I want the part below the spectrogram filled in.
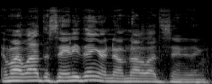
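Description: Male streamer, thirties, expressive self-deprecating banter, very wide pitch swings. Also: racing. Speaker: livestreamer. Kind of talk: casual livestream banter. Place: indoor room at home. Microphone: streaming mic on boom arm.

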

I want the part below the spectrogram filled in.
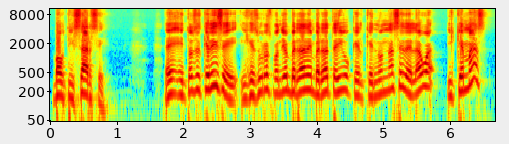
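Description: A man's voice: high-pitched, lively intonation, moderate pace, darkish tone. A man preaching as pastor, reading scripture and asking the congregation questions in a chatty, conversational way. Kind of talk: sermon.

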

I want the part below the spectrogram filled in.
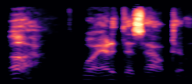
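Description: A man presenting a coding session over a video call, friendly and agreeable, clearing his throat from coughing fits. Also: mid-range voice, sharp tone, no echo, low-quality recording. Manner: friendly, agreeable, frequent brief acknowledgments. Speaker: meetup presenter.

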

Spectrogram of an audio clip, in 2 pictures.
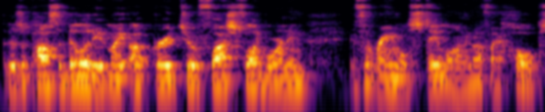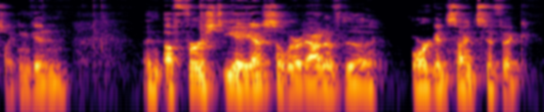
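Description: This young American man speaks at a moderate pace in a fairly low, level voice, showing items to the camera while rambling, hesitating and repeating himself. It's a casual, unplanned show-and-tell by a hobbyist video maker. He shoots handheld on his phone in a small, echoey room at home.

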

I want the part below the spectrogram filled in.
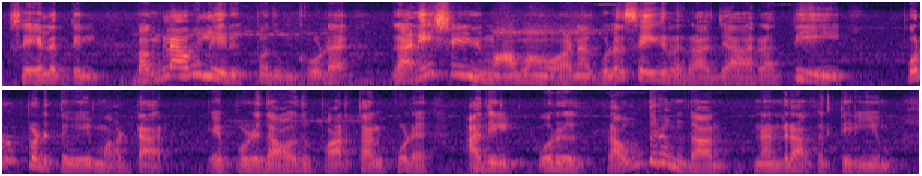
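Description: A woman reading a story aloud in a measured, expressive way. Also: low-pitched, a little hiss or hum. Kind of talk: scripted story narration.

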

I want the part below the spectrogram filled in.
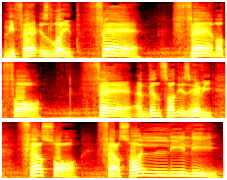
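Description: Man, recitation teacher, fairly high voice, very slow, drawn-out words. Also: animated. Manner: slow and deliberate, repeating and drawing out each word. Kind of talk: slow tajweed lesson with recitation.

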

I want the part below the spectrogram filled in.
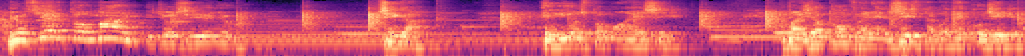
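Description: A man with a Colombian accent telling his testimony in an animated sermon, acting out the voices in his story. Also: medium pitch, normal speed, pauses often. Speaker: preacher giving his testimony. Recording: echoey hall, far from mic, music behind.

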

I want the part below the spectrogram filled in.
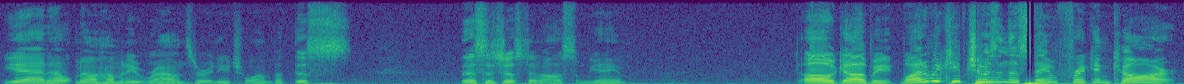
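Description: A young man with a high voice gives casual gameplay commentary as host, and his pitch leaps all over the place. He is excitable and breaks into yelps and shouts at the action on screen. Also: normal speed, smooth. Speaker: gaming channel host.

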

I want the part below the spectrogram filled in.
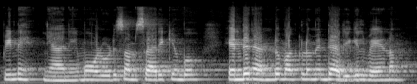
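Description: A woman's voice: fairly high pitch, flat delivery, moderate pace, mellow, natural voice. A woman reading the lines of a stern, grieving middle-aged father who scolds and commands, in an echoey room with a long reverb.

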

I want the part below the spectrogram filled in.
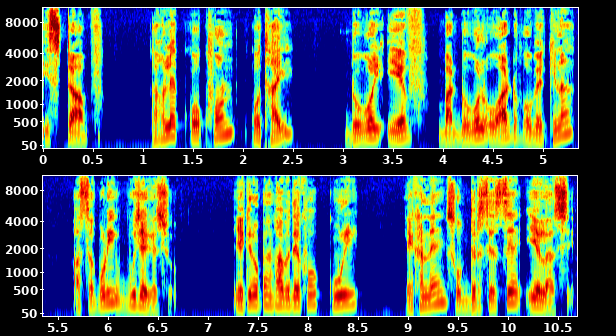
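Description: Mellow-voiced male tutor spelling words aloud. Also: a little high, no echo, studio quality. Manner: asks students questions, then answers them himself. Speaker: English teacher. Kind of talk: online reading lesson.

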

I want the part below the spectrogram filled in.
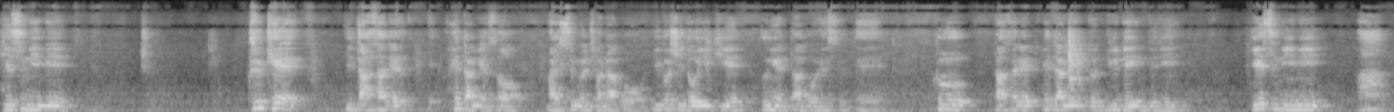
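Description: A man with a high-pitched voice preaches a Sunday sermon, swelling to near-shouts on key lines and leading the congregation to repeat phrases after him. He is caught from some distance in a reverberant church hall. A faint hiss sits under his voice. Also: fairly even intonation, measured pace. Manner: leads the congregation in call-and-response. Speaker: pastor. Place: church sanctuary.

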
